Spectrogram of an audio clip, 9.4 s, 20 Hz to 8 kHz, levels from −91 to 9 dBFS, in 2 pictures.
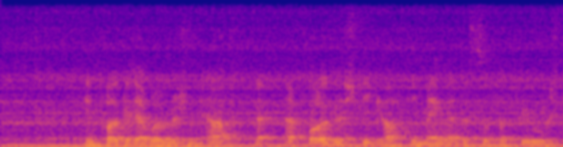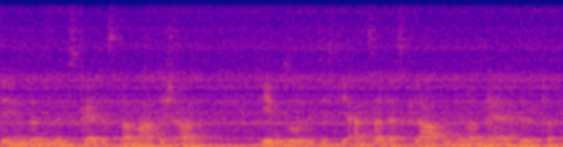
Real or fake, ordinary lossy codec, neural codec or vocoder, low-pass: real; none; none; none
